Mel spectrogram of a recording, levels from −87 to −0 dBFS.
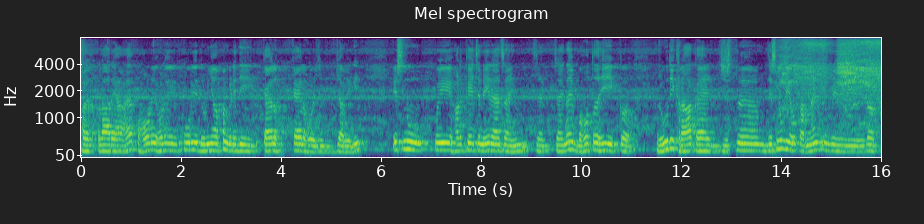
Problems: constant background noise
